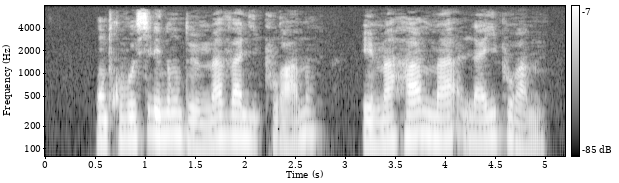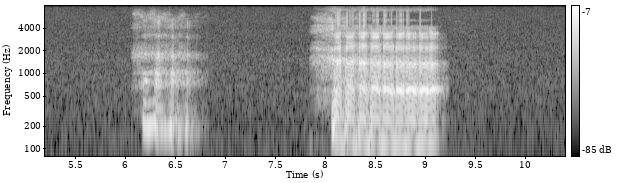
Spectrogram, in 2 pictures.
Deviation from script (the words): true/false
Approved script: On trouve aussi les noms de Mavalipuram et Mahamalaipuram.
false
